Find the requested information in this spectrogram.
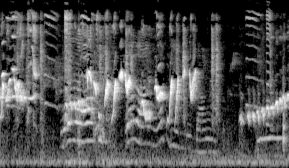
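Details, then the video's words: Nias black-tailed white-rumped shama singing loudly: rich fluting whistles, rapid slurred warbles and harsh chattering notes woven into fast, varied phrases, ending with a rising whistled note. "Murai batu ekor hitam||Nias raja"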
